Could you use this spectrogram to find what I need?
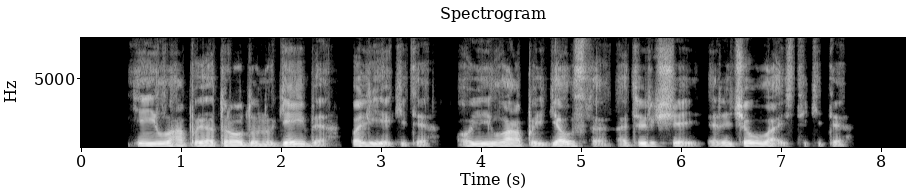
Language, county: Lithuanian, Vilnius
